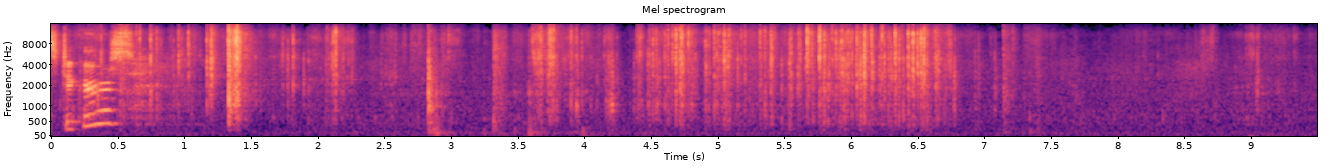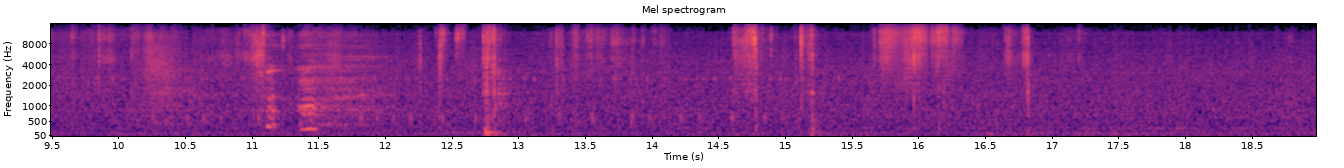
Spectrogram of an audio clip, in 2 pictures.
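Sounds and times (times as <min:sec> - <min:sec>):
packaging crinkling and tearing: 0:00.3 - 0:07.4.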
